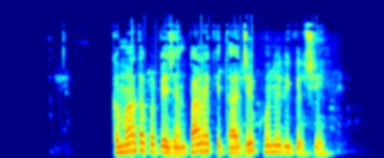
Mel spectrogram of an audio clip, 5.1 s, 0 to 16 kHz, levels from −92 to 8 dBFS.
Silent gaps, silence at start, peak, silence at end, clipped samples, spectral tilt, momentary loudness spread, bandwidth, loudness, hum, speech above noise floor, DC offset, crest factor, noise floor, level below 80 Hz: none; 1.5 s; 0 dBFS; 0.75 s; under 0.1%; -5.5 dB/octave; 7 LU; 10.5 kHz; -16 LUFS; none; 38 dB; under 0.1%; 18 dB; -53 dBFS; -44 dBFS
